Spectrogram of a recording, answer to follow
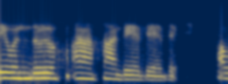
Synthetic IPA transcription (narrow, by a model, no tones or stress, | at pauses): eond̪ɨaːhãɐd̪eɐd̪eɐd̪e | ɐʋ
